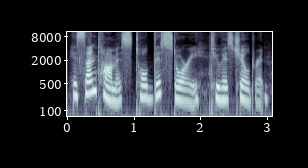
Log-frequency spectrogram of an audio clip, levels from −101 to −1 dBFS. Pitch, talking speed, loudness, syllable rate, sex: 210 Hz, 175 wpm, -18 LUFS, 4.1 syllables/s, female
